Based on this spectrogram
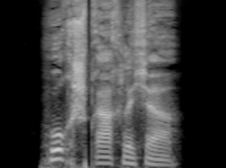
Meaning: inflection of hochsprachlich: 1. strong/mixed nominative masculine singular 2. strong genitive/dative feminine singular 3. strong genitive plural
- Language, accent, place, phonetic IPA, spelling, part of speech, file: German, Germany, Berlin, [ˈhoːxˌʃpʁaːxlɪçɐ], hochsprachlicher, adjective, De-hochsprachlicher.ogg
